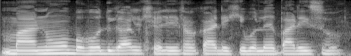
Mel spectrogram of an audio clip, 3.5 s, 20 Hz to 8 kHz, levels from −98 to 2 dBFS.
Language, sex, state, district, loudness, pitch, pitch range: Assamese, male, Assam, Sonitpur, -12 LUFS, 165 Hz, 160-170 Hz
